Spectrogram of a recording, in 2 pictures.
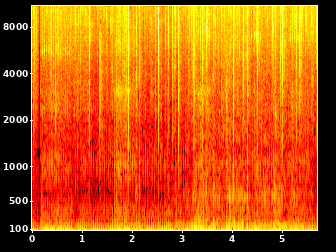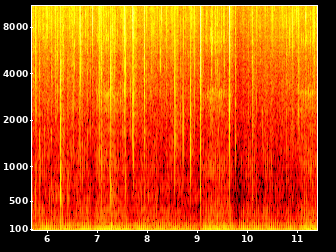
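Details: Domestic cat purring gently beside a crackling fireplace: a deep, steady rumble that swells and fades with each breath, while sharp pops and snaps of burning wood scatter across the whole stretch.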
